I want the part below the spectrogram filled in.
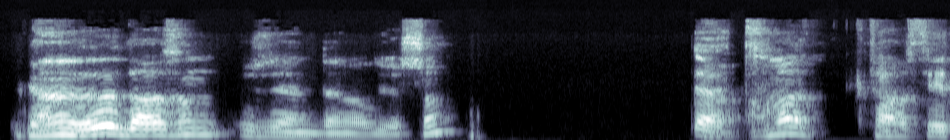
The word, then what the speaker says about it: DAZN: DAZN nasıl okunuyor bilmiyorum. – Aa, e, Dazın diyorlar, Dazon diyorlar. Dazon. – Dazon işte, diyor.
